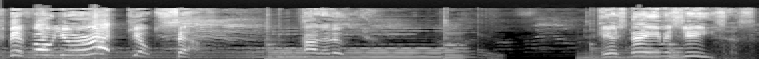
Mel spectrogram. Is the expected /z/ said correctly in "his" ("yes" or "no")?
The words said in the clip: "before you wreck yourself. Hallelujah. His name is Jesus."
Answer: yes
